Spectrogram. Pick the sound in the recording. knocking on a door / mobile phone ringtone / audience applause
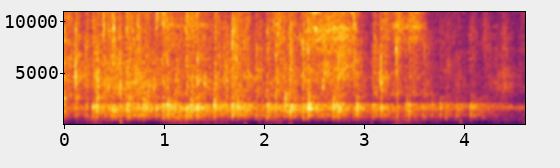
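audience applause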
